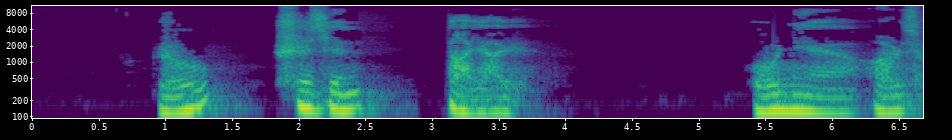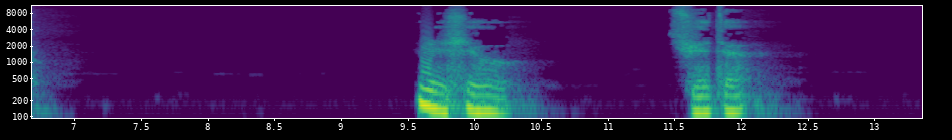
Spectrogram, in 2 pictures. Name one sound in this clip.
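An elderly man speaks slowly and calmly into a close microphone, with long pauses.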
